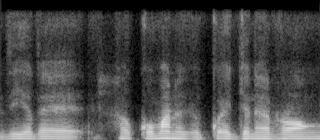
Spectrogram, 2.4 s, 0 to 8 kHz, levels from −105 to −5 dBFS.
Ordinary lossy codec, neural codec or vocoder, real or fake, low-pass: none; none; real; 7.2 kHz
